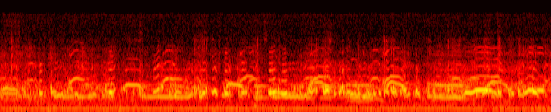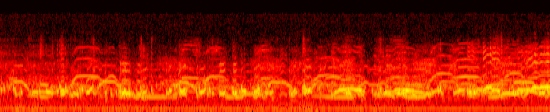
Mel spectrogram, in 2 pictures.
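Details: Wild Tundra swans at a wintering site in Inzai, Chiba Prefecture, Japan, with the American subspecies among them; a dense chorus of overlapping nasal honking calls, many birds calling at once, wavering up and down without pause.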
